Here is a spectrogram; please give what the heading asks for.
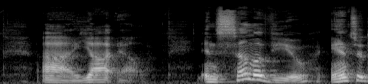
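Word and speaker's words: Jael: woman named JL j-a-e-l in Hebrew her name would probably be pronounced something like Yael Yael and some of you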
